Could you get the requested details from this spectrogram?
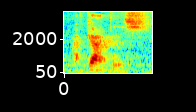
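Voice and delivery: quiet, settled assurance; reassuring. Retold or imitated. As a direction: drop to a soft voice. God reassuring us, voiced.

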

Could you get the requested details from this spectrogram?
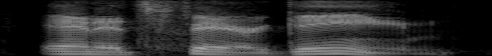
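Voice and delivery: ordinary talk, nothing marked

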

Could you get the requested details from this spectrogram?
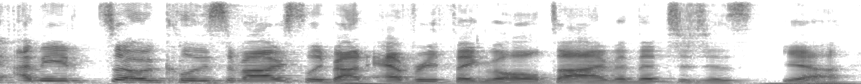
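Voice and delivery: ordinary delivery

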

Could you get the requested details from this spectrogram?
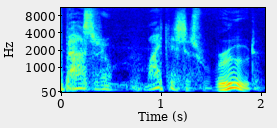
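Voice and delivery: low, very soft voice, imitating a complainer; hushed complaint. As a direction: quietly tell on someone to the pastor. Congregants complain privately to pastor.

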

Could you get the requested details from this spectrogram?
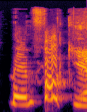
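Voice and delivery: high-pitched tearful defiance, played for laughs; mock crying. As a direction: imitate a beaten man wailing as he flees. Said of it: "crying and running away".

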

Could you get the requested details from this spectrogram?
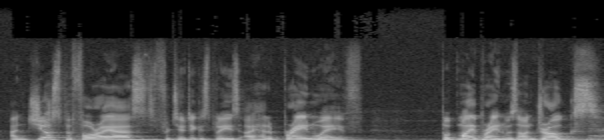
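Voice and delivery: usual speaking voice

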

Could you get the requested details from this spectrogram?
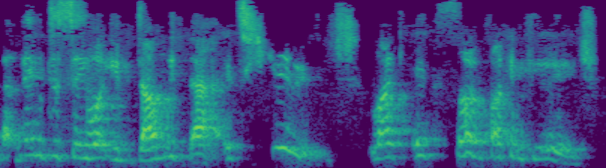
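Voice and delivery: tearful, breaking voice, slowing down; crying. Real, not acted. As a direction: cry it out while speaking. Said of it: "I'll just cry it out 'cause that's how I roll".

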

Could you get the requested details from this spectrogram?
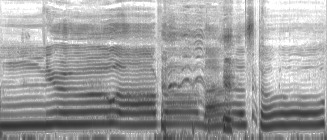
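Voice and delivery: high, very slow alien monotone; drawn-out flat alien plea; Thermian voice. Retold or imitated. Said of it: "in a very monotone voice".

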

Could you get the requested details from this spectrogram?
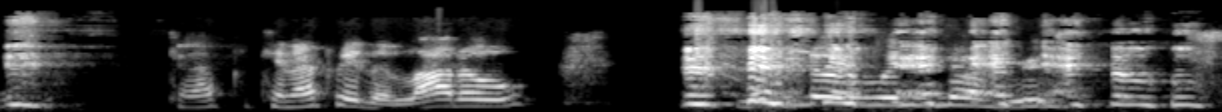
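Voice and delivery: joking begging for lotto numbers; laughing joke. Retold or imitated. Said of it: "And I'm like".

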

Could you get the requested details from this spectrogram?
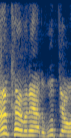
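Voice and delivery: high, loud pro wrestler trash talk; wrestling promo shout. Acted. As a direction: roar it like a heroic rallying cry. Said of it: "Wrestling promo while being sprayed with water".

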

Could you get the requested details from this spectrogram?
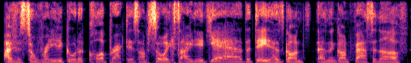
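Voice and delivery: high, breathless-with-eagerness schoolgirl imitation; eager newcomer. Azusa raring for club practice, imitated with high eagerness. Acting out eager new member.

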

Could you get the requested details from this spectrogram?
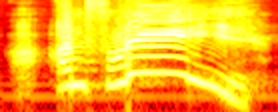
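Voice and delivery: high, loud, slow cry of joy; a freed debtor crying out his joy, high and loud; overjoyed. Acted. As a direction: let the freedom burst out of you.

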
